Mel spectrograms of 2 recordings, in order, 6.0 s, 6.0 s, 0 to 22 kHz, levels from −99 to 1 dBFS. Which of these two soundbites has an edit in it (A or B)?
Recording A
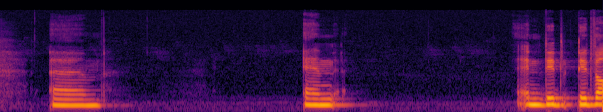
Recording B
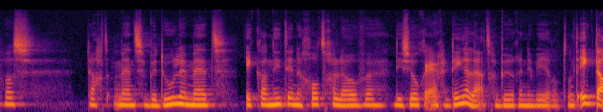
B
